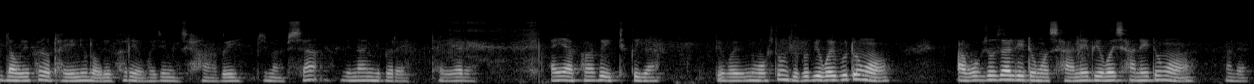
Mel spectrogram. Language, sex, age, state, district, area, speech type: Bodo, female, 30-45, Assam, Kokrajhar, rural, spontaneous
